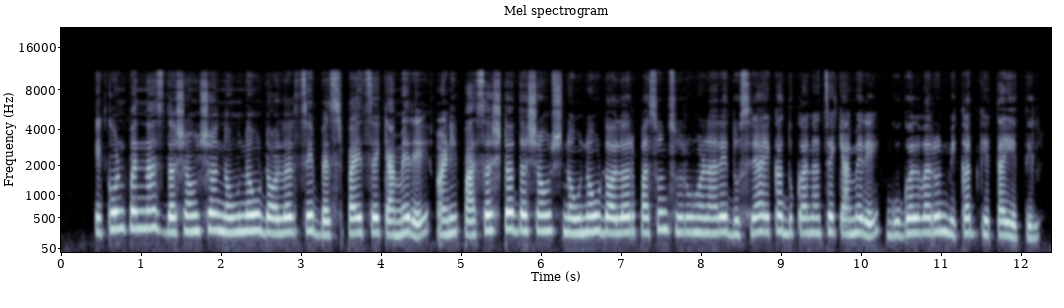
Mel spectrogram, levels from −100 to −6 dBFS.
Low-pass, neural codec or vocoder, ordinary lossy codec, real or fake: 10.8 kHz; none; none; real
